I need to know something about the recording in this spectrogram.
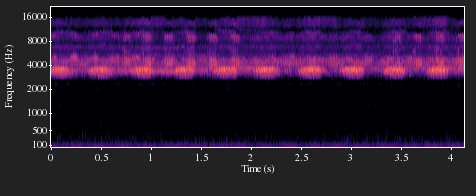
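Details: Crickets and other insects in an autumn chorus: a steady, high chirping pulse beating about twice per second, layered with fainter, higher shimmering trills and a quiet background.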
